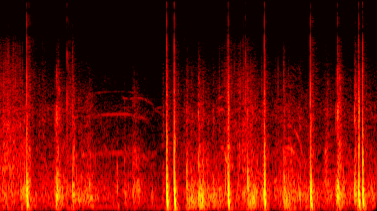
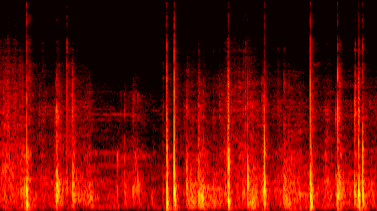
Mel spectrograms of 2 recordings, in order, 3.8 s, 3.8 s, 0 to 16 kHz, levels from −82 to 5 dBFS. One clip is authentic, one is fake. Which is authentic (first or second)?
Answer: first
